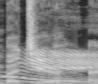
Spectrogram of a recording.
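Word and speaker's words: Badiou: By Alain Baudieu. I'm probably saying that wrong. – No, that's right.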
